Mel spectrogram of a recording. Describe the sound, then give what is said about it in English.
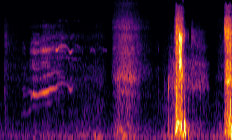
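A tall man gives a restrained sneeze: a faint, wheezy intake of breath with a thin whistle, then a short, sharp burst of air and a second brief puff at the end. “What a demure sneeze you have for such a large, tall man.”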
